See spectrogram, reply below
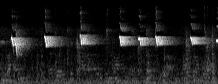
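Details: Captive Chopi blackbird warming up its voice during the moult, giving a string of short clear whistled notes with a falling tail, about seven in four seconds at irregular spacing, with faint background chatter.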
